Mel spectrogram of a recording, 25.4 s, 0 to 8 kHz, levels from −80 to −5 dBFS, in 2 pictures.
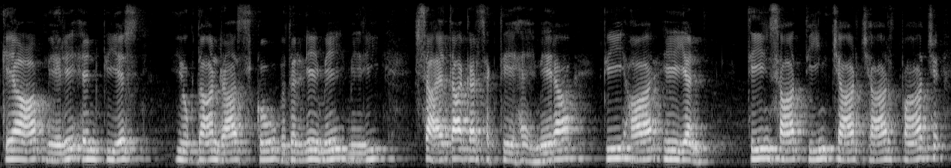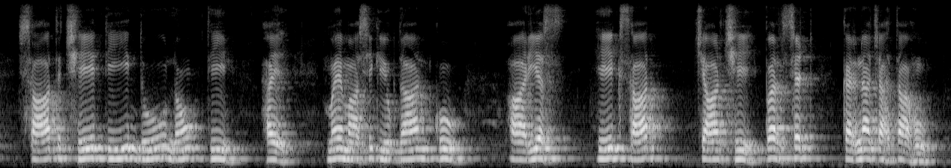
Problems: background sounds at intervals, echo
